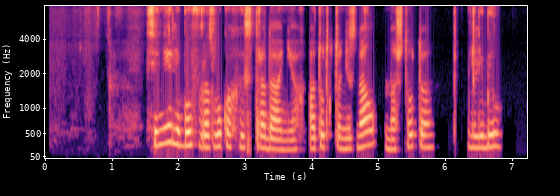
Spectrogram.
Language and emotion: Russian, neutral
